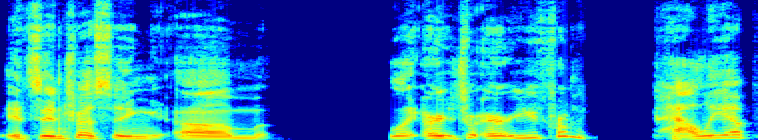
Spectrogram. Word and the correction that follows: Puyallup: or Tacoma? So so yeah, it's it's called, it's pronounced Puyallup Oh, sorry, Puyallup. Yeah, sorry, Puyallup.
